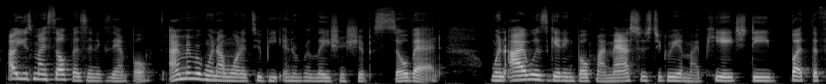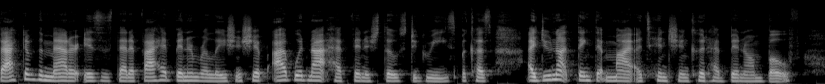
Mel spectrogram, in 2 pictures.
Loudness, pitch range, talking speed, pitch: -26 LUFS, 160-185 Hz, 235 wpm, 170 Hz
